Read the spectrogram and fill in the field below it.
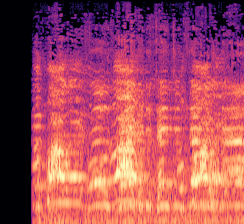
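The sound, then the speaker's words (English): A large crowd at a Joe Biden rally cheers and shouts together after a brief silence, as Biden answers protesters chanting to abolish ICE; a loud sustained roar of many voices that swells in three rising waves, almost like a rhythmic chant. “And everybody cheers.”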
